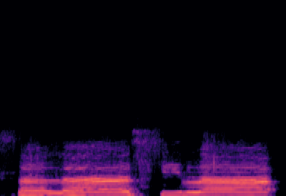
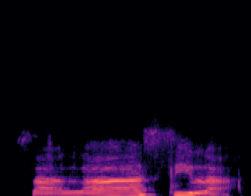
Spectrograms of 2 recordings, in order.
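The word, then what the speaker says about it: سلاسلا: Ketika wasol maka alifnya kita buang. Jadi salasila. Salah ya, salasila gitu aja. Salasila. La-nya pendek ketika wasol. Nah, ketika wakaf ini ada dua cara bacanya. Bagaimana? Yang pertama, alifnya kita buang sama seperti ketika wasolnya, ya. Salasila. Begini. Yang kedua, alifnya kita pakai. Salasila. Dipakai di sini alifnya.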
